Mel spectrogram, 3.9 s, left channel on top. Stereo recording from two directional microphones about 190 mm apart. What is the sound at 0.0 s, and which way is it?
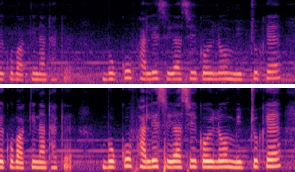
Speech, 50° right (ahead or behind).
